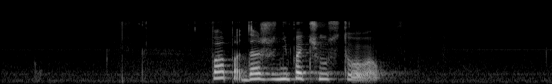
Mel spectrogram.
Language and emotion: Russian, sad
